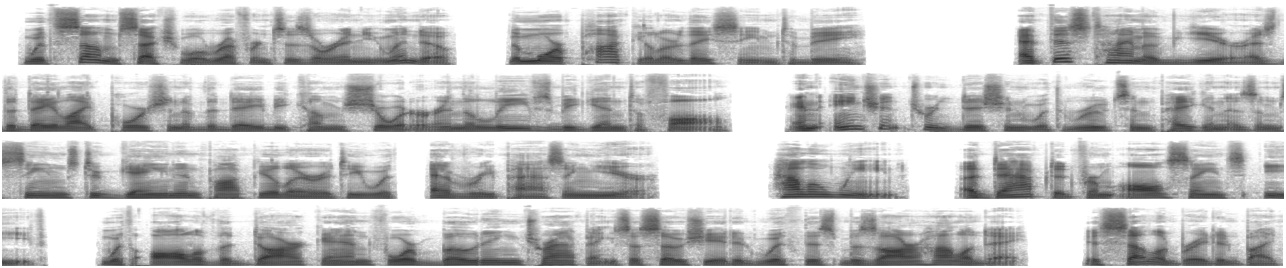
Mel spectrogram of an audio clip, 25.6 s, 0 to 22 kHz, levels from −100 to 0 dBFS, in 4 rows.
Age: 40-59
